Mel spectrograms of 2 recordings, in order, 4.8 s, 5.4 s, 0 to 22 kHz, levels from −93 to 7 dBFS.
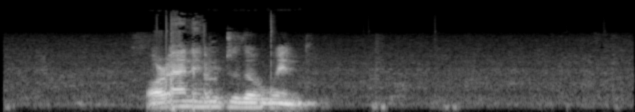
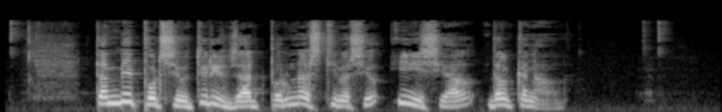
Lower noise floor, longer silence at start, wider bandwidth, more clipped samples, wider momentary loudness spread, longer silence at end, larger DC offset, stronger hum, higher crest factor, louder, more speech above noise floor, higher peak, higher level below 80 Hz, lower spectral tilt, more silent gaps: second, -49 dBFS vs -67 dBFS; first, 1.1 s vs 0.25 s; about the same, 12.5 kHz vs 11.5 kHz; neither; about the same, 11 LU vs 12 LU; first, 1.9 s vs 1.2 s; neither; neither; about the same, 18 dB vs 18 dB; first, -14 LUFS vs -19 LUFS; second, 36 dB vs 48 dB; first, 0 dBFS vs -4 dBFS; about the same, -52 dBFS vs -54 dBFS; first, -7 dB/octave vs -4.5 dB/octave; neither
